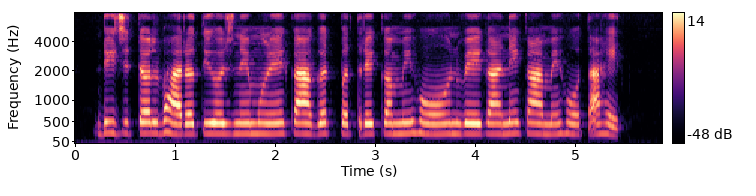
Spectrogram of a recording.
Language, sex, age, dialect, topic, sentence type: Marathi, female, 25-30, Standard Marathi, banking, statement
